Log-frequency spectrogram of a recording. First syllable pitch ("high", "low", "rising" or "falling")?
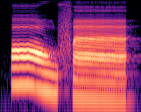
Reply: falling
